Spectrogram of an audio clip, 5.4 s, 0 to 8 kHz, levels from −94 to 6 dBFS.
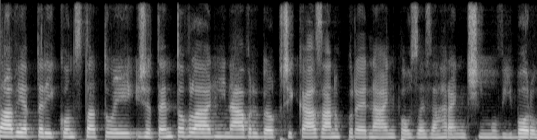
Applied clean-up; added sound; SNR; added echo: neural mask model DeepFilterNet 3.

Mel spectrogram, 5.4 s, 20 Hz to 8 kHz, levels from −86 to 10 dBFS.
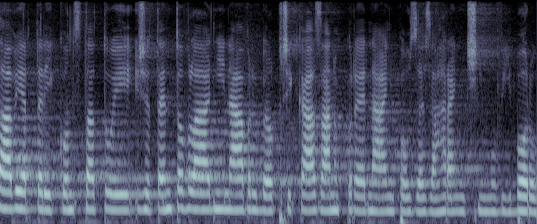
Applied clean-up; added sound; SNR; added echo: none; none; none; none.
